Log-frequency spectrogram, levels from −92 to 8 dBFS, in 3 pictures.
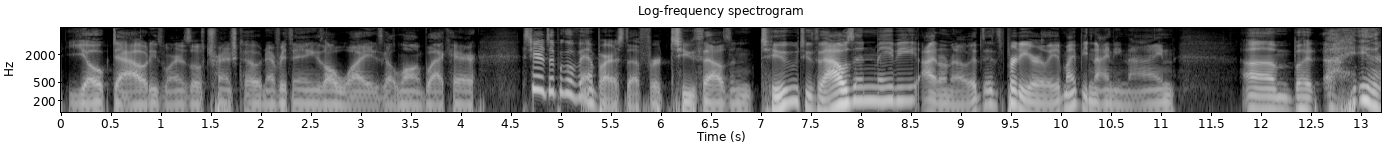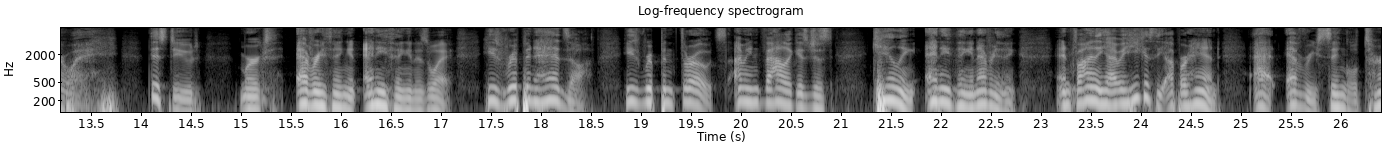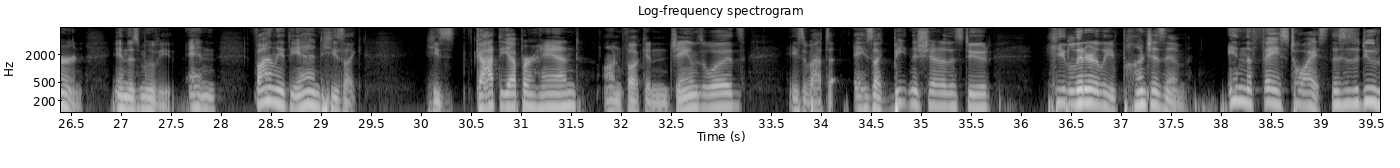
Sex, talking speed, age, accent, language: male, 185 wpm, 30-49, American, English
